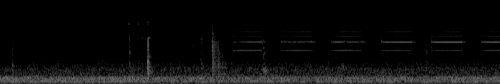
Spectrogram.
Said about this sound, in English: Okay, where the ringtone thing at?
